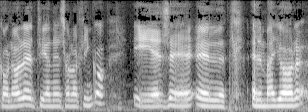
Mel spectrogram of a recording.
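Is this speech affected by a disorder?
Yes: cerebral palsy, mild.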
